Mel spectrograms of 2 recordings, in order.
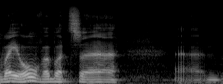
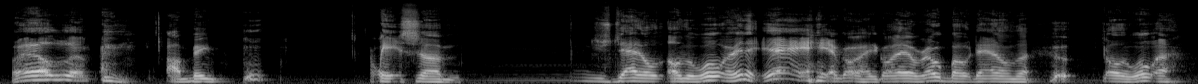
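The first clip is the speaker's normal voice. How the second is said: put-on slurring drunk voice, louder; 5 dB louder than usual. Voicing a stranger offering a boat ride: drunken slurred voice. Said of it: "a drunken, slurred voice".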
